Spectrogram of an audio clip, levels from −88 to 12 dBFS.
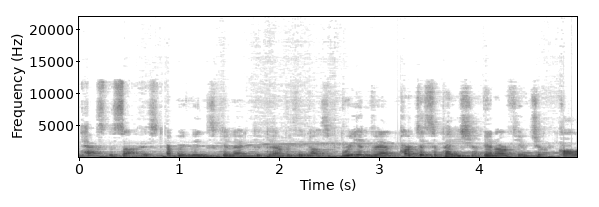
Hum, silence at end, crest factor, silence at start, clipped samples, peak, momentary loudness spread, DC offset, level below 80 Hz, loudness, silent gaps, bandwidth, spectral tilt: none; 0 s; 18 dB; 0 s; under 0.1%; -6 dBFS; 6 LU; under 0.1%; -38 dBFS; -25 LUFS; none; 12.5 kHz; -7 dB/octave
